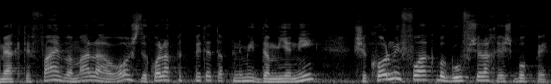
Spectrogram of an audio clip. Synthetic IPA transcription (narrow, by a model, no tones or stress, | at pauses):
meakt̪efaimvamalaaʁo̞ʃzeko̞lhapat̪̚pet̪et̪hapnimit̚d̪amjani | ʃekʰo̞lmifʁakbaɡufʃe̞laχjeʃbo̞pe̞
